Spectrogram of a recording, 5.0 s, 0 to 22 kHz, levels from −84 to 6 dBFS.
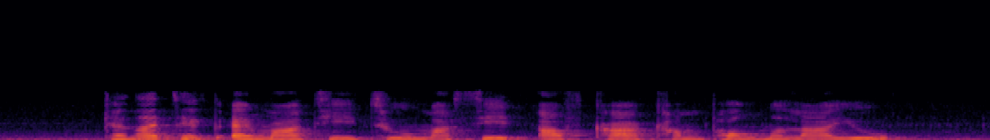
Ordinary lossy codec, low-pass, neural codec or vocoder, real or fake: none; none; none; real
